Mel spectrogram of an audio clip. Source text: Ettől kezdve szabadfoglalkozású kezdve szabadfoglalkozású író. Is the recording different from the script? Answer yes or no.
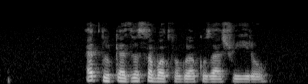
yes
